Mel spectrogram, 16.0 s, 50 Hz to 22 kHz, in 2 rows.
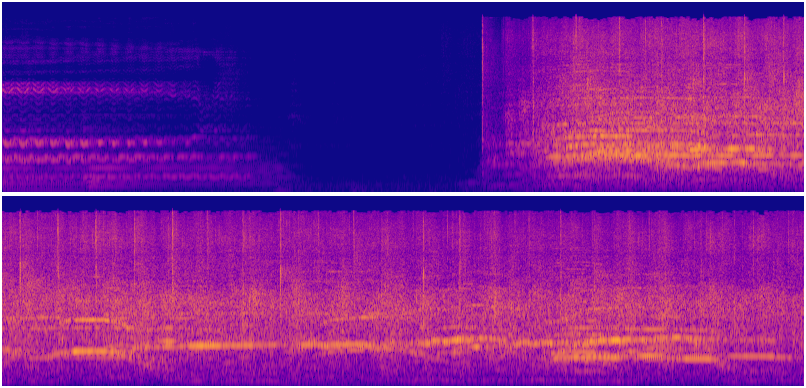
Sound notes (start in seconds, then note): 4.8 audience applauding; 4.8 audience cheering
